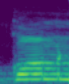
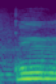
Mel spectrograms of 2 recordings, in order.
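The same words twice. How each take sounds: First: कॉम with open aw sound; wrong vowel. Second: कूम with long oo, silent b; correct vowel. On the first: Teacher naming what not to say, open-o कॉम. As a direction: say कॉम as kawm. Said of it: "कॉम नहीं बोलते". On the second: Teacher giving the right word for comb, long-oo कूम. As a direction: say कूम as koom. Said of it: "कूम होता है ये". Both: Shown as a demonstration.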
